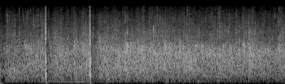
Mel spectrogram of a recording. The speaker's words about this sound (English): Amen? We can clap about that.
